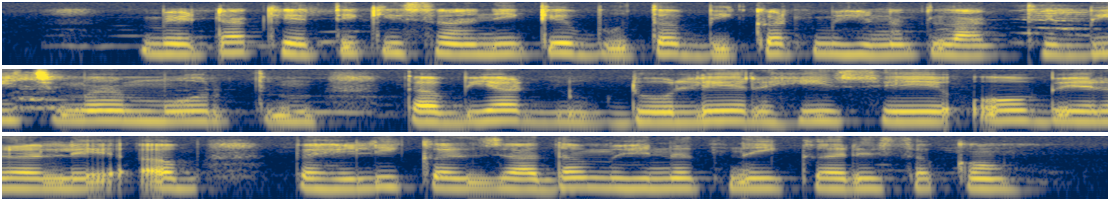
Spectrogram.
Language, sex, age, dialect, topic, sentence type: Chhattisgarhi, female, 18-24, Central, agriculture, statement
